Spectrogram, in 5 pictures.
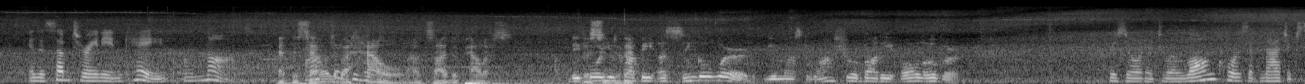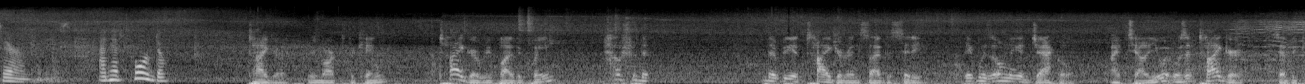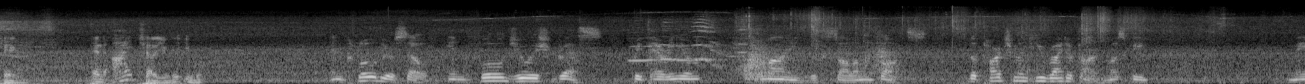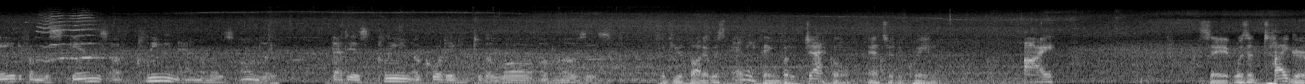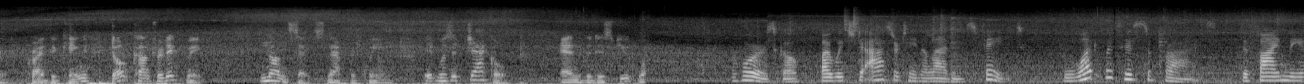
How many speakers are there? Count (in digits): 3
